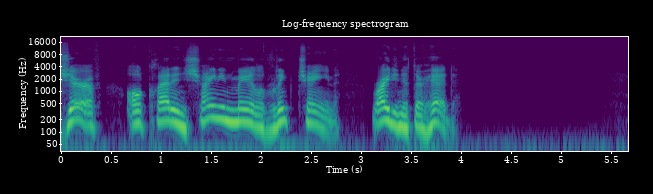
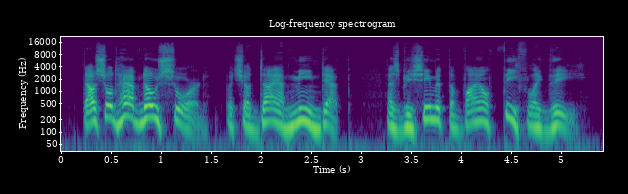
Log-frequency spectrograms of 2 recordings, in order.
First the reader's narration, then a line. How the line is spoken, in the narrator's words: quoth the sheriff, looking right grimly upon Will Stutely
